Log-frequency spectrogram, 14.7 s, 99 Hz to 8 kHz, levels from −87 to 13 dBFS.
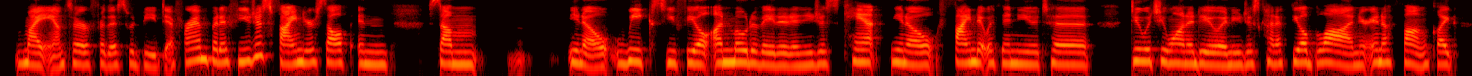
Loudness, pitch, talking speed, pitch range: -36 LUFS, 205 Hz, 210 wpm, 195-220 Hz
